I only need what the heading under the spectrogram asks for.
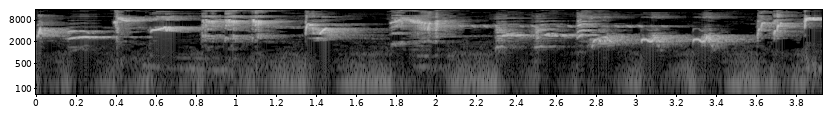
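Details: Chestnut-capped thrush in continuous song, jumbled high whistles and chirps with a few lower slurred notes, over a soft low hum.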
